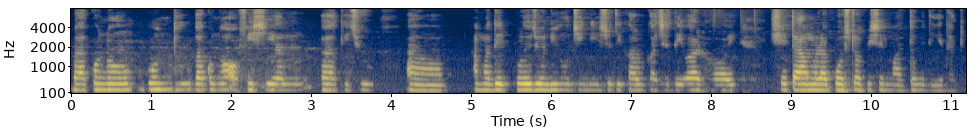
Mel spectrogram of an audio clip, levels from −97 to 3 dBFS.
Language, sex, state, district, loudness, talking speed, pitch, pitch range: Bengali, female, West Bengal, North 24 Parganas, -18 LUFS, 135 wpm, 200 Hz, 195-210 Hz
